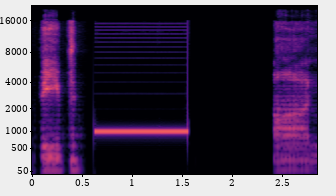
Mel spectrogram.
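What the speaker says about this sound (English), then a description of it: "it was beeped" A single steady electronic censor tone of about one second masks a swear word on a live rant podcast, clean and loud, with talking just before and after it.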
